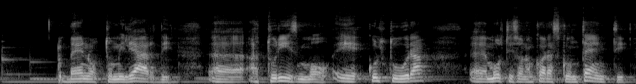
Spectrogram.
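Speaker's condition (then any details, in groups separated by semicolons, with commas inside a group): No condition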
